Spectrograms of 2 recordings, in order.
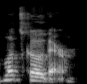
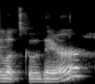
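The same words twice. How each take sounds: First: The pitch falls at the end. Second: The pitch rises at the end. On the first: The speaker sounds sure and finished. The speaker calls it right. "just sort of a regular, everyday intonation" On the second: The speaker sounds uncertain or questioning. The speaker calls it wrong. "I rise up, it sounds uncertain or questioning"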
